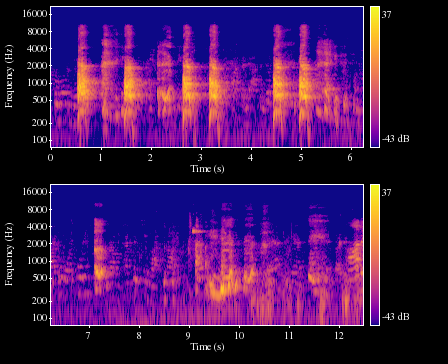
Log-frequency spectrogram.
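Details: Small dog barking indoors at a kitten playing with its tail while the dog drinks; a quick series of sharp barks over the first five seconds, then sparser barks mixed with people talking and laughing.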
